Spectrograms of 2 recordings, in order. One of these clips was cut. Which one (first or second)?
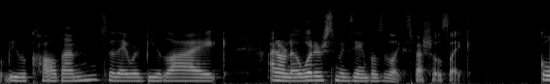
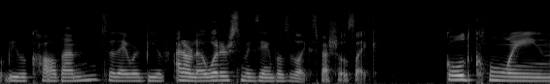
second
